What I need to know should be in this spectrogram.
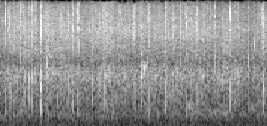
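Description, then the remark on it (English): An audience at a Baptist church claps and applauds together during a sermon, a dense, steady patter of many hands, with no voices standing out. “We're not supposed to clap and say stuff out loud.”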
